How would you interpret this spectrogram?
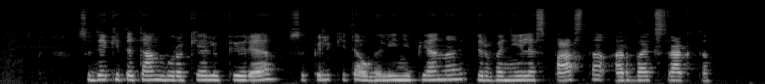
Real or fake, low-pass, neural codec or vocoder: real; 14.4 kHz; none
